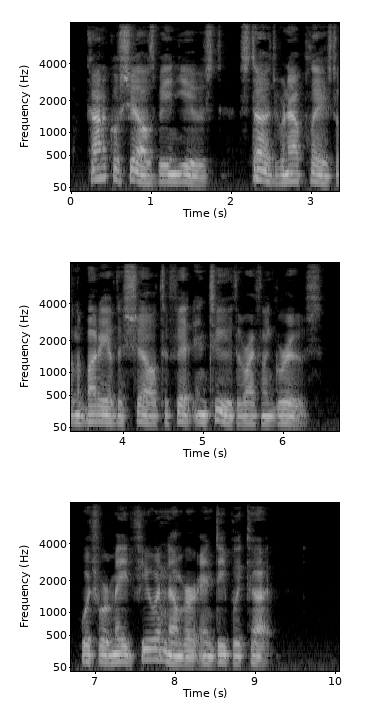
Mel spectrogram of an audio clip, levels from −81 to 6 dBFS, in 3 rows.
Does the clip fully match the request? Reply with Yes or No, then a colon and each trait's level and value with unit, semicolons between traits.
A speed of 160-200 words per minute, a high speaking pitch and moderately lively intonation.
No: average, 175 wpm; low, 100 Hz; average, 3.3 semitones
